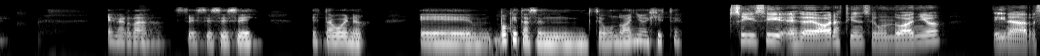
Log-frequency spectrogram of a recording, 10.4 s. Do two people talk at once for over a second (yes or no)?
no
